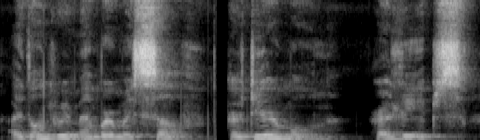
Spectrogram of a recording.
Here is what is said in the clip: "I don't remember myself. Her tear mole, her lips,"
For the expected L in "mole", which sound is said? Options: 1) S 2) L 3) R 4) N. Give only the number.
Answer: 4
